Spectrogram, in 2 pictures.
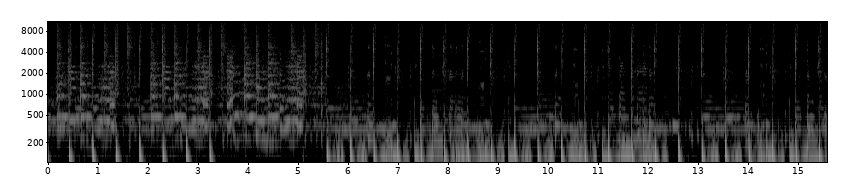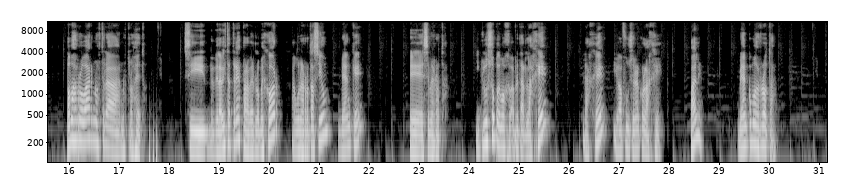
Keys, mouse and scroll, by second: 0.8 click, 2.3 click, 8.4 click, 10.2 click, 12.6 click, 15.8-16.3 scroll down 1, 16.3 middle click, 16.3 scroll down 1, 17.8 right click, 19.1 KP_3, 20.6 r, 23.1 g, 24.9 g, 25.9 right click, 26.1 g, 27.4 right click, 27.5 g, 30.3 g.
